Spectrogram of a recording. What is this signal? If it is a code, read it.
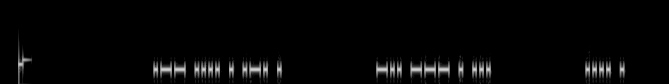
Morse code, heard as a keyed tone, about 36 wpm, 700 Hz. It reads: WHERE DOES HE
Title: 4x Word-Spacing - Sentences from Top 200 Words - 35wpm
